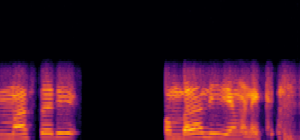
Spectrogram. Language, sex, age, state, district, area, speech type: Malayalam, female, 18-30, Kerala, Wayanad, rural, conversation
